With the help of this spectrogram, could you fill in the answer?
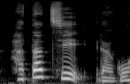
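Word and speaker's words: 二十歳: 발음이 있습니다 바로 아태지겠죠 스무살이라는 단어는 하타치라고 하고요 스무살이기 때문에 20이라는 숫자가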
